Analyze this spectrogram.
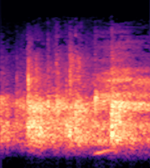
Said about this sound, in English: Why don't you give him a round of applause as he comes on up?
